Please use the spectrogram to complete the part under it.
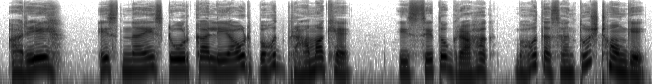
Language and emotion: Hindi, disgusted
